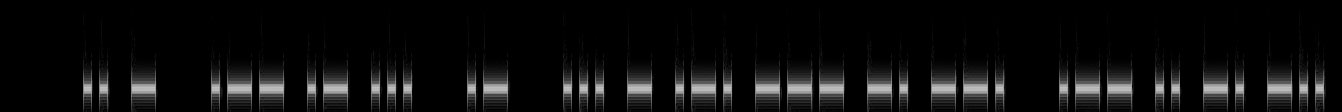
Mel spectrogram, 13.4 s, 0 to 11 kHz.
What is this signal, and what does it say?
Morse code, heard as a keyed tone, about 16 wpm, 700 Hz. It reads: IT WAS A STRONG WIND
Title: Sentences from Top 1000 Words - Review Part 2 - 15wpm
